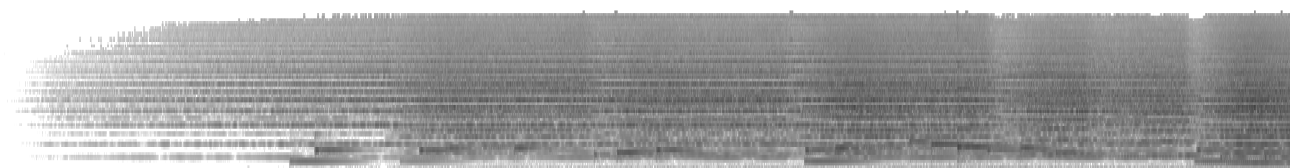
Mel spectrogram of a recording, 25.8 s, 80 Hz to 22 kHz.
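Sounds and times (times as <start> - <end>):
calm ambient game music: 3.3 - 25.7.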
